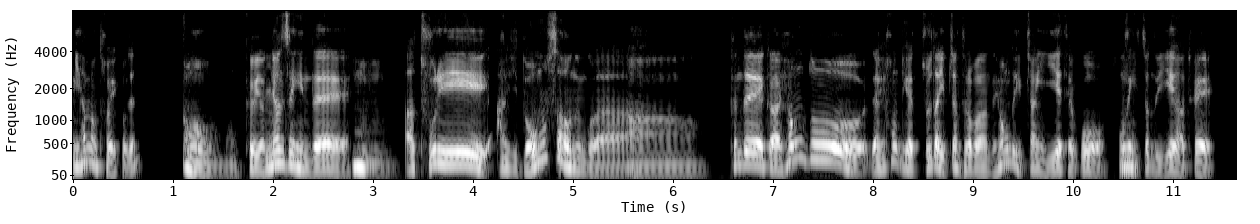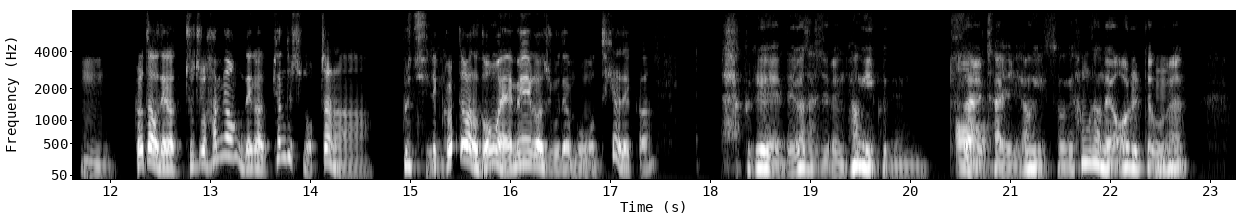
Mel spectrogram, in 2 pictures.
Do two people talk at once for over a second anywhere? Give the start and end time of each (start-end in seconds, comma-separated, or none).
none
